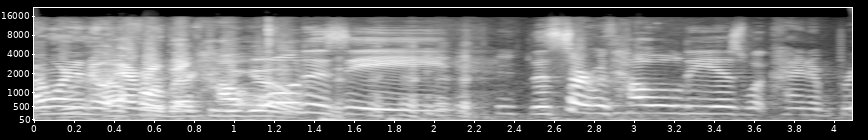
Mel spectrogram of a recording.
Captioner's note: laughs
